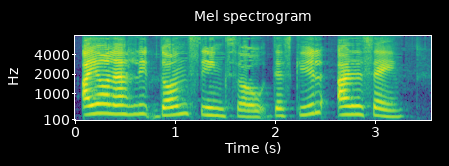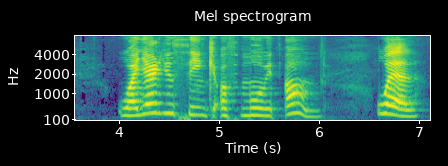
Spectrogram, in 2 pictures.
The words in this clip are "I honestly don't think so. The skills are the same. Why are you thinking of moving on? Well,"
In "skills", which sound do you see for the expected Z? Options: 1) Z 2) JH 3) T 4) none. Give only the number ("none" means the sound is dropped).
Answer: 4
